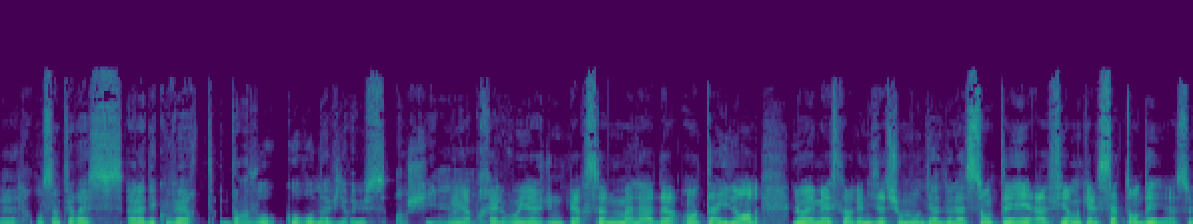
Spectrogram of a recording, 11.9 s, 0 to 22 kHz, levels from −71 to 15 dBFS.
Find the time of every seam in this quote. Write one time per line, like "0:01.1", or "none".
0:02.5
